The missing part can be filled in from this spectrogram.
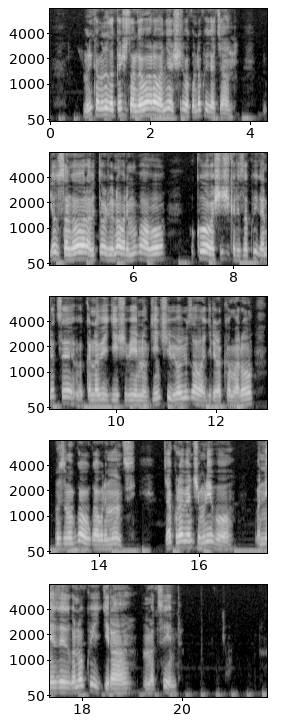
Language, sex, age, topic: Kinyarwanda, male, 18-24, education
